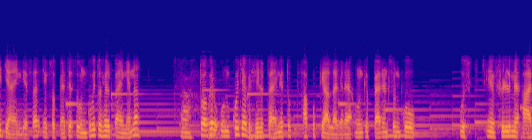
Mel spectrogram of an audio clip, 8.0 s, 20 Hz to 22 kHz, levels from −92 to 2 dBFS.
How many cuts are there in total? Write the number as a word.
zero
